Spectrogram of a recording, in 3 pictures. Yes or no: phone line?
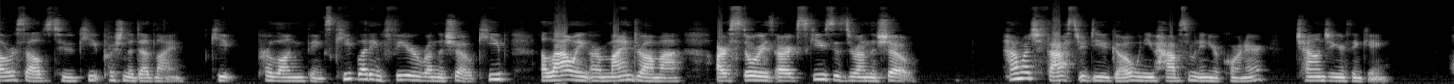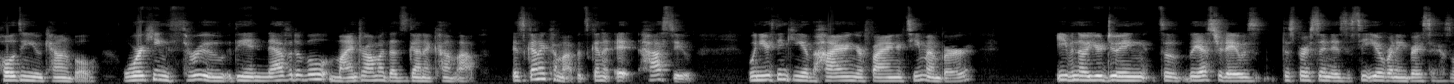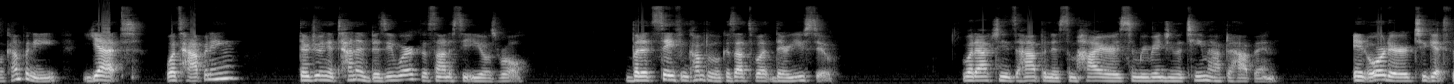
no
